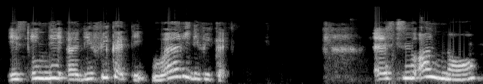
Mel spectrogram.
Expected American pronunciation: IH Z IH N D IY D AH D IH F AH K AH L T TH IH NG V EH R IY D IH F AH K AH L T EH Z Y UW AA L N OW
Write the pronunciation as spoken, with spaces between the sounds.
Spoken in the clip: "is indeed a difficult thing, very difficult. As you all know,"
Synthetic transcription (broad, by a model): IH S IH N D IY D AH D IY F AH K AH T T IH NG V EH R IY D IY F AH K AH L T EH S Y UW AA L N OW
